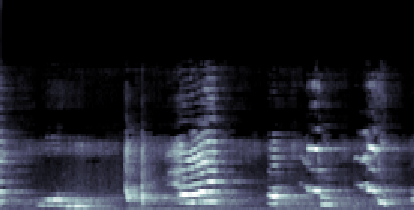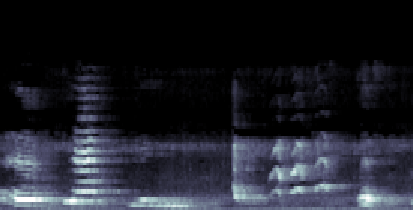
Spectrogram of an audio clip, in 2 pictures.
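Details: Pied butcherbird producing mellow, fluty whistles mixed with quick slurred notes in uneven phrases, some ringing and sustained, over light background noise.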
